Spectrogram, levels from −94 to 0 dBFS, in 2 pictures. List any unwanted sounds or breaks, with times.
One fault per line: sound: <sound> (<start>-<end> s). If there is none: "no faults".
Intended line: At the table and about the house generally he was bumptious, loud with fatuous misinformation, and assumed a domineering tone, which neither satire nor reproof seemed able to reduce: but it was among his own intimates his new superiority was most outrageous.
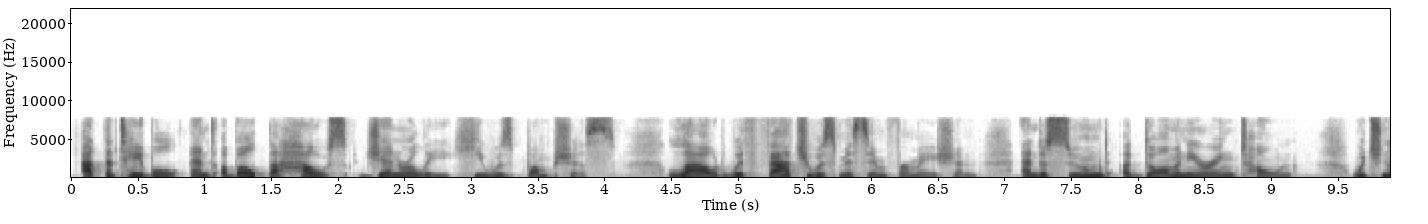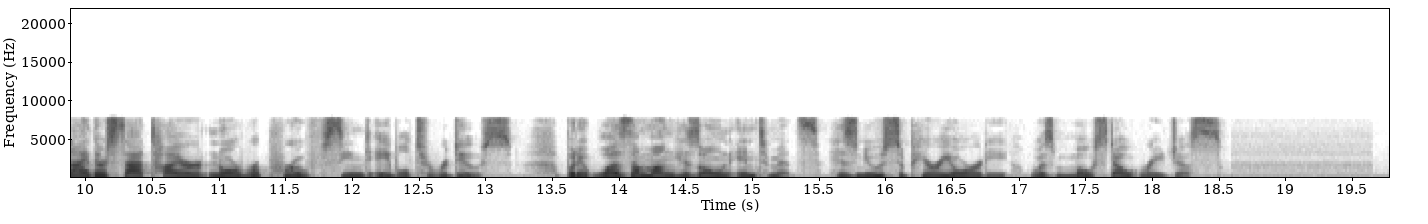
no faults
